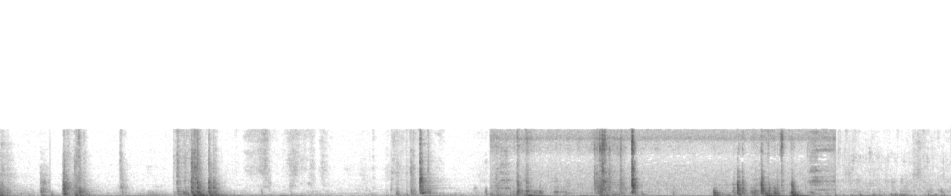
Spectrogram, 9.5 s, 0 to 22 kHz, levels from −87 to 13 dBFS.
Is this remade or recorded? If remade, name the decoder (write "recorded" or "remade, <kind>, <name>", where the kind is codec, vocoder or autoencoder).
recorded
